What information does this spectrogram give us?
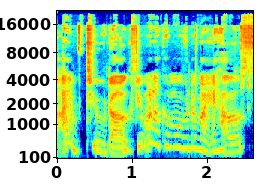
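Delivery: acted-out eager fan, high and loud, speeding up; over-eager gushing. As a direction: blurt it high and fast like an overexcited fan. Retold over-eager invitation to idol.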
